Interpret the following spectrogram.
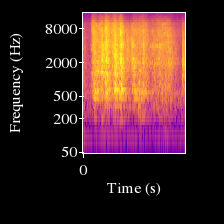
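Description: Air fryer basket of hot chips being handled: a soft, uneven hiss with a few light knocks.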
